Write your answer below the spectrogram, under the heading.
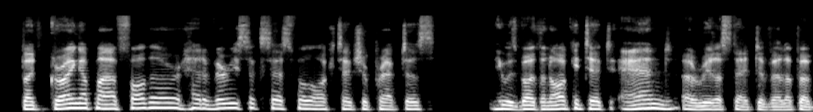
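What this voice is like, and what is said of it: South African accent. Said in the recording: “My accent is South African”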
